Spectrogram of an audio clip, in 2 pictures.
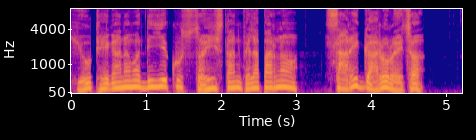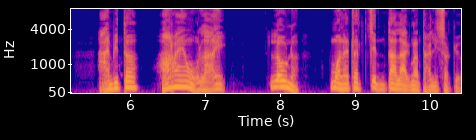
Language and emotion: Nepali, fearful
